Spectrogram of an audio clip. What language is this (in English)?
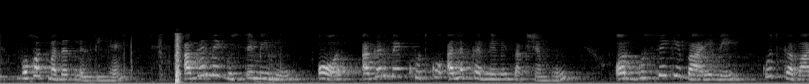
Hindi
